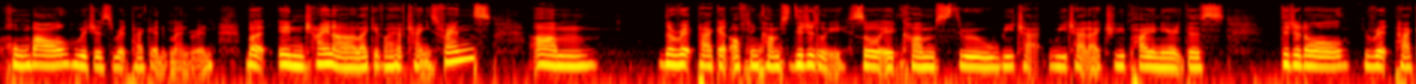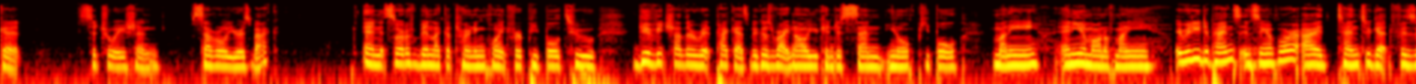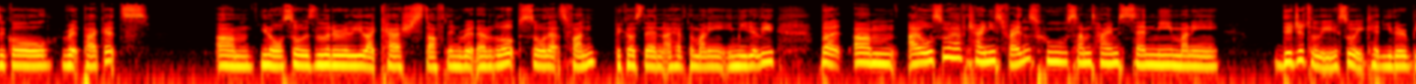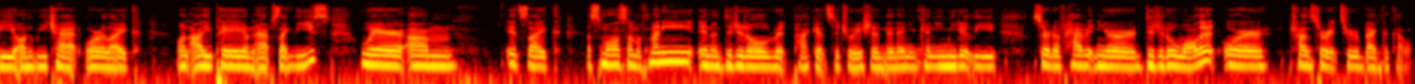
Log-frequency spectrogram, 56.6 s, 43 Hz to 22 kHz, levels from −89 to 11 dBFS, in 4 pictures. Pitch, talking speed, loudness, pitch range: 175 Hz, 180 wpm, -21 LUFS, 165-190 Hz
